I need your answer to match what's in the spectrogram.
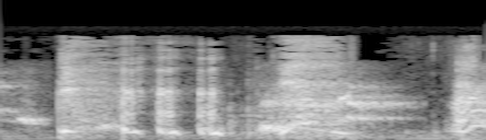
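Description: A dog named Paco barks excitedly in the background of a caller's phone call, a quick run of short barks followed by longer, more drawn-out yelping sounds, fairly loud against a quiet background.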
